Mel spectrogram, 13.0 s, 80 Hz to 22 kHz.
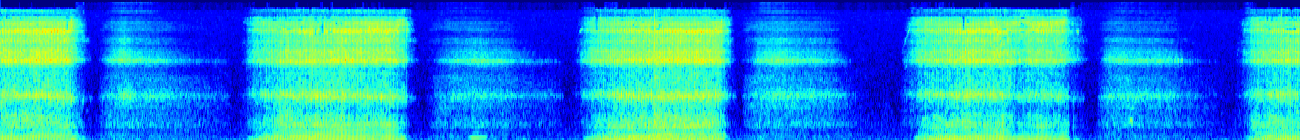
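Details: Snoring sound effect of a woman: loud rhythmic snoring on inhalation, about 19 breaths a minute, with quieter exhalations between.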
